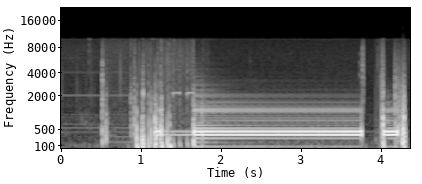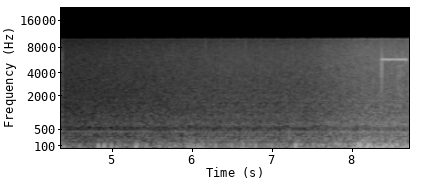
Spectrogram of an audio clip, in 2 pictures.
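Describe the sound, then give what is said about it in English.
A telephone tone comes from the TSPS leg of a double connection after it times out and identifies. A few sharp clicks lead into a loud, steady buzzing tone lasting about two seconds, then two more clicks, and a low hiss remains afterward. “There, that tone is from the TSPS leg of the connection, which just identified. And it's actually sitting with a reorder right now”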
